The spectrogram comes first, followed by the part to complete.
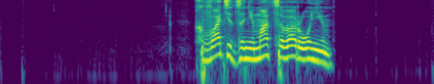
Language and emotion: Russian, angry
